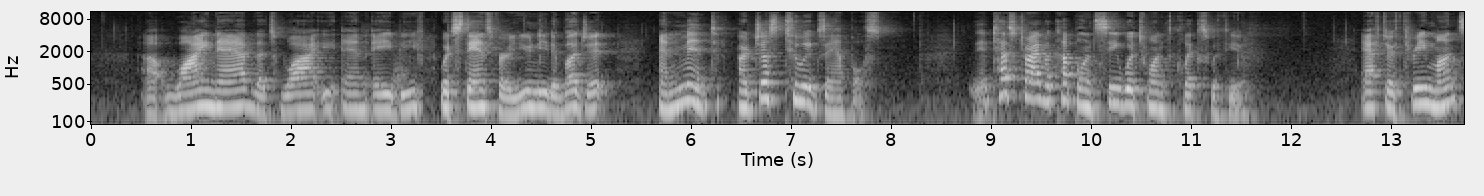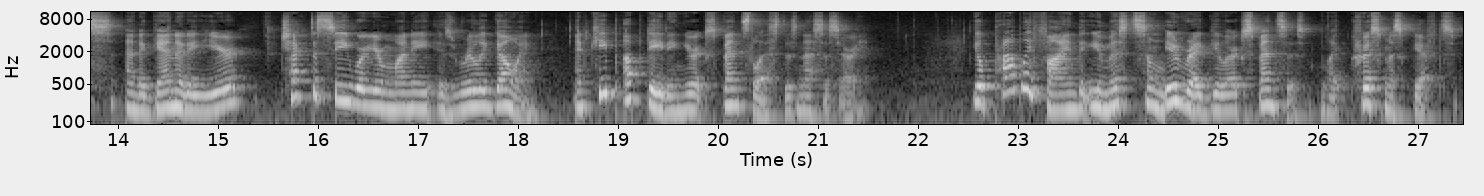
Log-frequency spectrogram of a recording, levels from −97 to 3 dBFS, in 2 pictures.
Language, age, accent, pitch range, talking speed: English, 50-69, American, 160-215 Hz, 140 wpm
